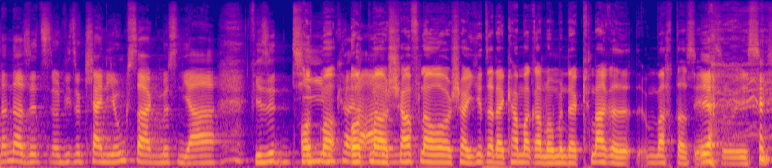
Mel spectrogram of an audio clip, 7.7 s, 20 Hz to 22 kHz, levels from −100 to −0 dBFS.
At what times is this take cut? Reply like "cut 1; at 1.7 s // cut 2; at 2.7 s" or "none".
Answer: none

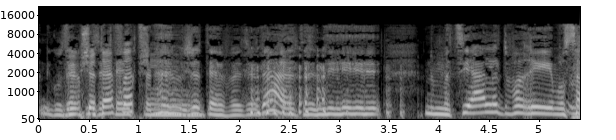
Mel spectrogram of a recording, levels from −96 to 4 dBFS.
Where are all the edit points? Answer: cut 1; at 1.1 s

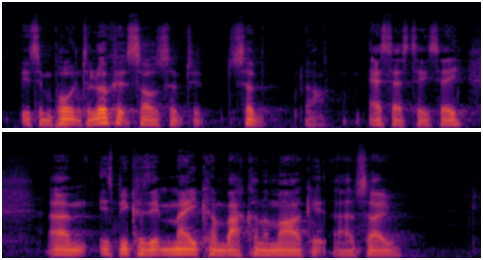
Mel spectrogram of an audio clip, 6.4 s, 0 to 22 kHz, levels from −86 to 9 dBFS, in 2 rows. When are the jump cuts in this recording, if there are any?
cut 1; at 5.3 s

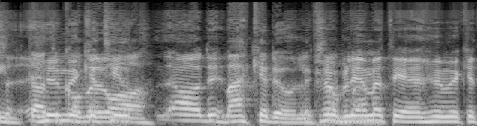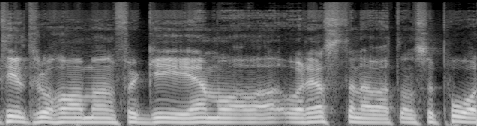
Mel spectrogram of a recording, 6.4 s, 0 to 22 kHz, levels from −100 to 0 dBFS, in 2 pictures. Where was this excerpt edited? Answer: cut 1; at 1.5 s

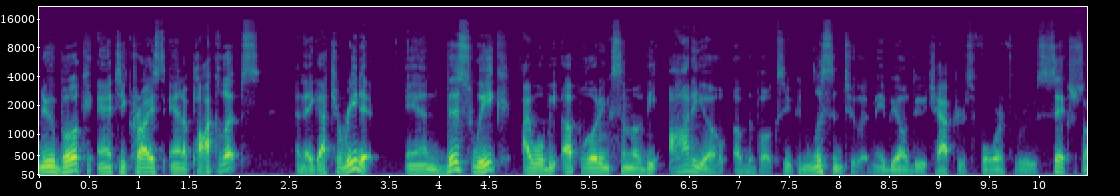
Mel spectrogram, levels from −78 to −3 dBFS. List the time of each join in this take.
cut 1; at 4.8 s

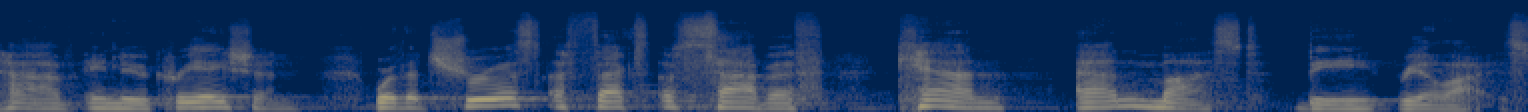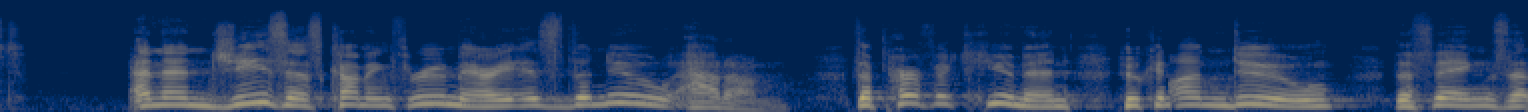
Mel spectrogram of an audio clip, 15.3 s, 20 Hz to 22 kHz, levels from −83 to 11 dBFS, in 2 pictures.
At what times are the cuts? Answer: cut 1; at 8.3 s // cut 2; at 13.5 s

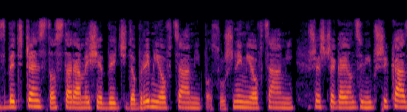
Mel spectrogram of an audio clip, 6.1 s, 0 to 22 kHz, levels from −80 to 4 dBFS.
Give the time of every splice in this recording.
cut 1; at 4.6 s

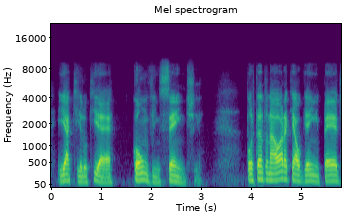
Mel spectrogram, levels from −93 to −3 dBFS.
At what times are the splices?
none

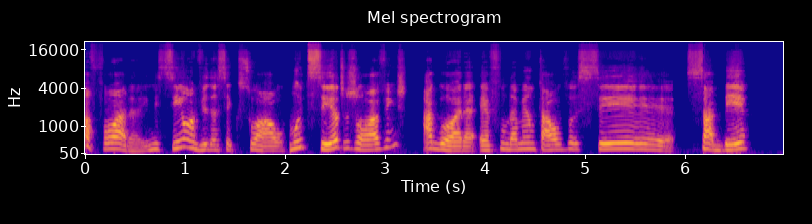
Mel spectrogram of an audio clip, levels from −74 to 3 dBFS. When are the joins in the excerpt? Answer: cut 1; at 2.5 s

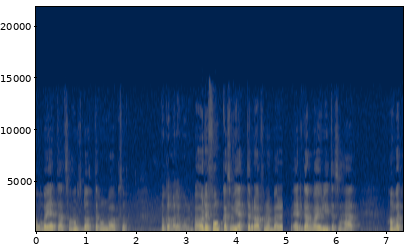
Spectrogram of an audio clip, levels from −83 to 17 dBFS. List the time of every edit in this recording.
cut 1; at 3.2 s // cut 2; at 4.9 s

